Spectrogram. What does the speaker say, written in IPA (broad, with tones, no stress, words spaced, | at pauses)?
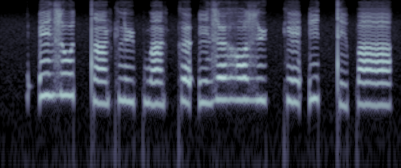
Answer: ʔẽ˦zo˦ tːã˨kly˨pwã˨ kːœ˨ ʔĩ˨zœ˦ɦɔ˦ zy˦kːẽ˦ ʔi˦ tːi˨pa˦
